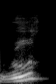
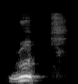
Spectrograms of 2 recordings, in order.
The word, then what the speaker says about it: Ruth: it spells this way r u th and so it's pronounced as r u root and then a t but the t actually ends softly with an h so it's pronounced as root root not the english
